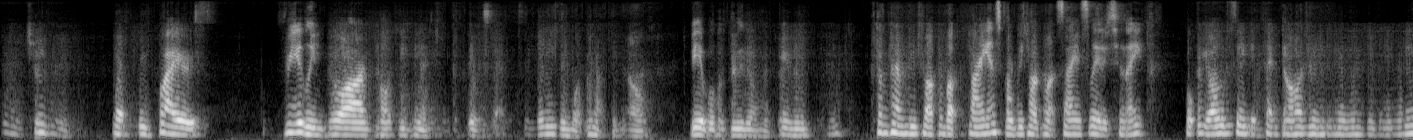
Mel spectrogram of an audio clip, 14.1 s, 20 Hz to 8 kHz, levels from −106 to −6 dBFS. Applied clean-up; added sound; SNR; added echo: neural mask model DeepFilterNet 3.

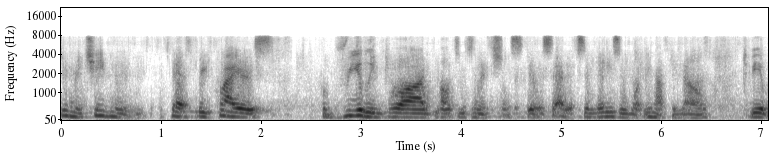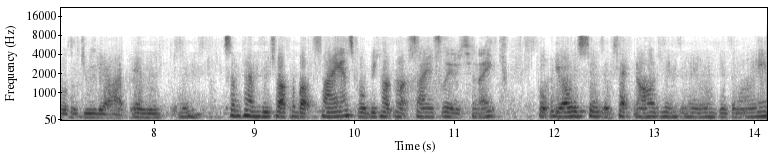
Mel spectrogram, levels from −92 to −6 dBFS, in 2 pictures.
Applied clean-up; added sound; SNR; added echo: neural separator model SepFormer DNS4.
